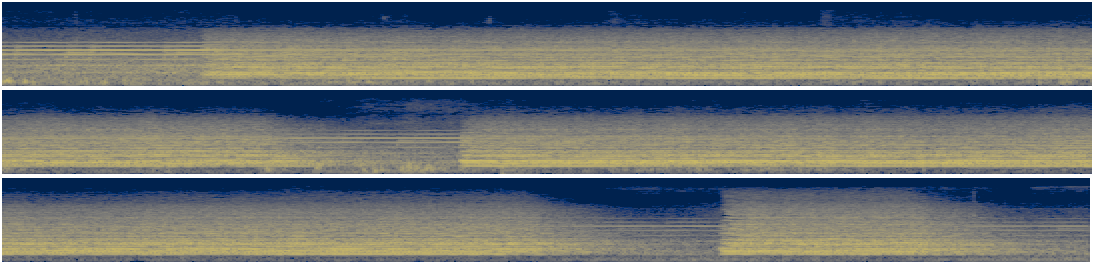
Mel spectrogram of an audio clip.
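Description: A locomotive horn blares close by in long, loud blasts.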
